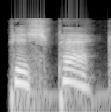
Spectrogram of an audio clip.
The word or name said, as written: Pishpek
